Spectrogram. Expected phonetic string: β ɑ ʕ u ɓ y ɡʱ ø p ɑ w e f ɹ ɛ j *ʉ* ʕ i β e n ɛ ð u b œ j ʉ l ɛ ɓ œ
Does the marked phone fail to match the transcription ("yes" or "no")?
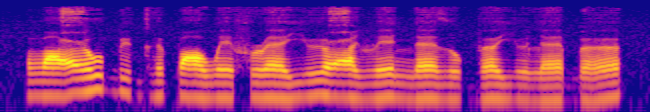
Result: no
